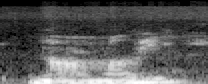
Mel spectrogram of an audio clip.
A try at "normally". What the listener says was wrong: Yeah, they will say normally, but we don't say normally. Have you heard the British pronunciation? Listen to it carefully. No, there is no R sound. Can you see in the IPA? In the transcription, there is no R.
